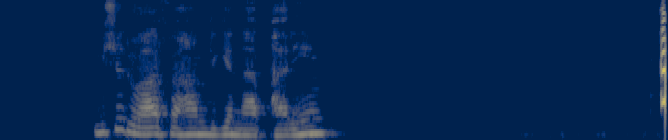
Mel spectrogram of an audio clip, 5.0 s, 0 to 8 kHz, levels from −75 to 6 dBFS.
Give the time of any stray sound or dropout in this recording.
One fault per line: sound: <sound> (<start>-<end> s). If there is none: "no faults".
no faults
